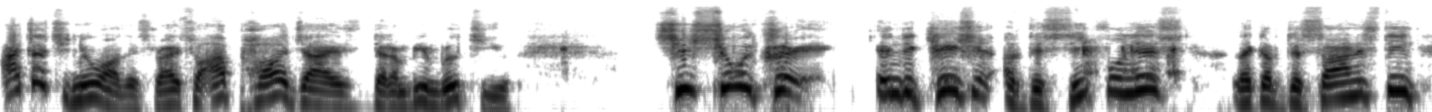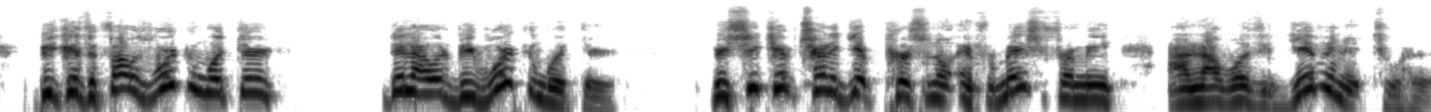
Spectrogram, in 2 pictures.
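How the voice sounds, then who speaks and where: Very fast and animated, a man speaks at a high pitch. His pitch swings very widely. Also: dry, close sound with no echo. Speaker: homeless man disputing an agency appeal. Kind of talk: heated phone dispute. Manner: animated, interrupting.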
